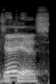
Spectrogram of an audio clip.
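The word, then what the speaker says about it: Zaccheaus: Zacchaeus.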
